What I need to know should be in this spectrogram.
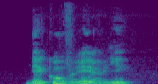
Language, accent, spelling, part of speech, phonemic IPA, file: French, Canada, découvririez, verb, /de.ku.vʁi.ʁje/, LL-Q150 (fra)-découvririez.wav
- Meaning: second-person plural conditional of découvrir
